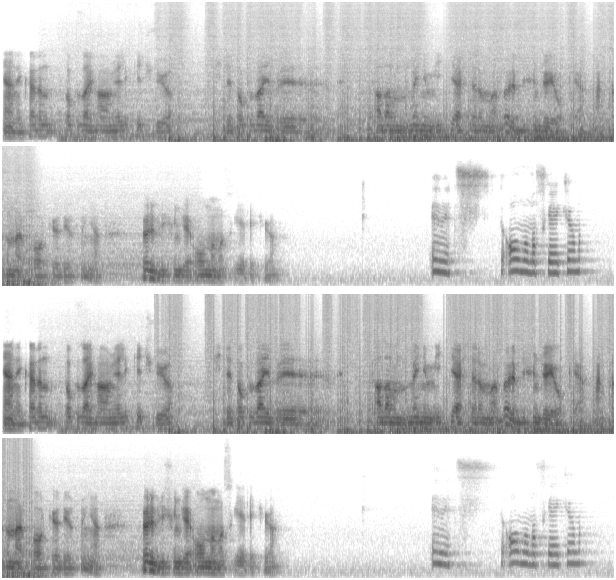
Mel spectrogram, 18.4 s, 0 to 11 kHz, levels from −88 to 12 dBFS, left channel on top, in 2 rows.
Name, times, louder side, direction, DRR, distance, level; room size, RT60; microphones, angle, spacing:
voice 1, 0.0-2.6 3.2-5.1 5.5-11.0 11.3-13.3, right 6 dB, 90° right, 0.4 m, -28 dB
sound 1, 0.5-12.2, equal, 15° right, 1.5 m, -47 dB
sound 2, 0.8-9.2, left 1 dB, 10° left, 0.4 m, -37 dB
sound 3, 2.3-2.7 3.0-6.3 6.6-9.6, right 1 dB, 70° right, 1.6 m, -33 dB
voice 2, 15.6-17.8, left 4 dB, 75° left, 0.6 m, -36 dB
20.0 x 7.0 x 6.9 m
head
